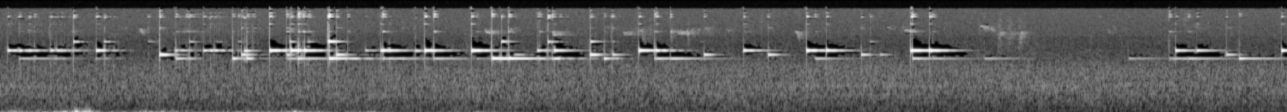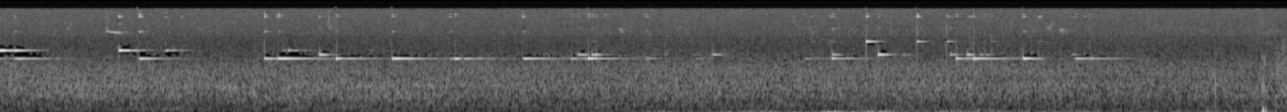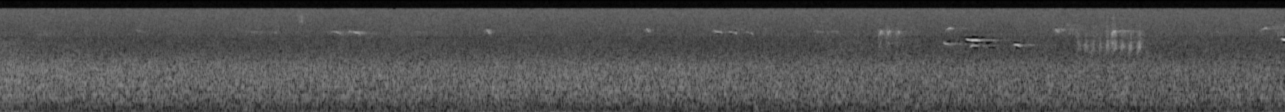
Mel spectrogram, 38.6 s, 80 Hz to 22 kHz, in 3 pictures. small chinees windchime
0.0 10.4, 11.2 14.9, 15.5 24.3

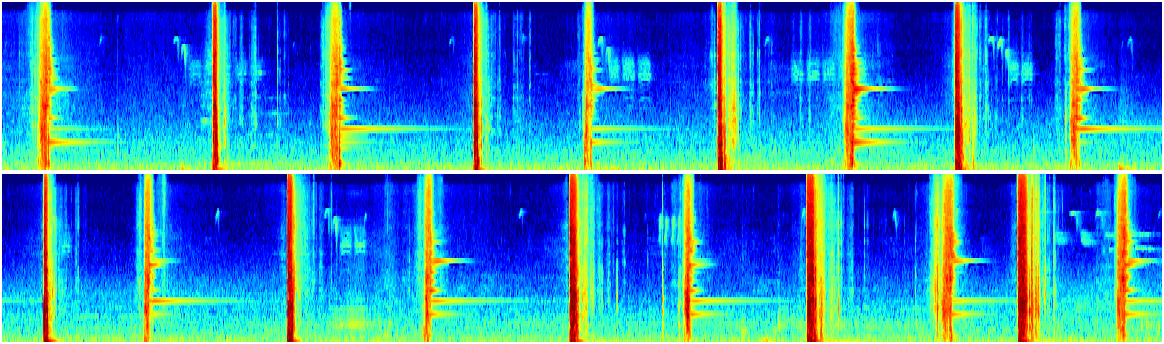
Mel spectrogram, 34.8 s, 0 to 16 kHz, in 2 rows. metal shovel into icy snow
0.4 0.9, 4.8 5.2, 8.7 9.2, 12.6 13.0, 14.3 14.6, 15.9 16.4, 19.5 20.0, 23.6 24.2, 25.9 26.4, 27.6 27.9, 29.5 30.0, 31.3 31.9, 32.6 33.2, 34.0 34.7

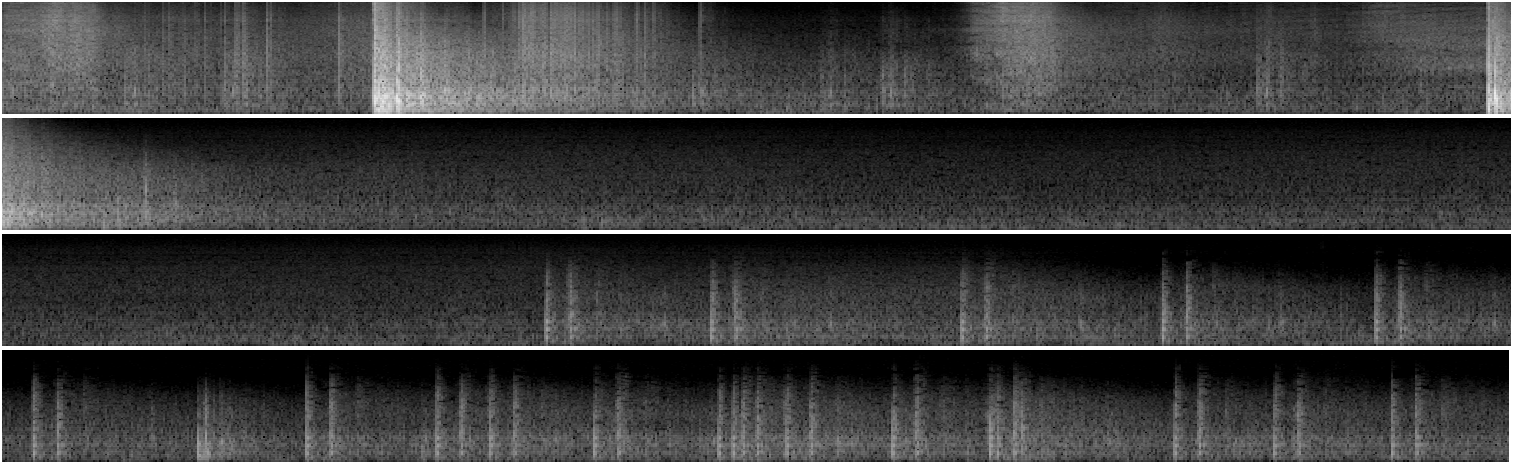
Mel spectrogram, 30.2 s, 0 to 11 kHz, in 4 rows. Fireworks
0.0 9.3, 17.8 30.1

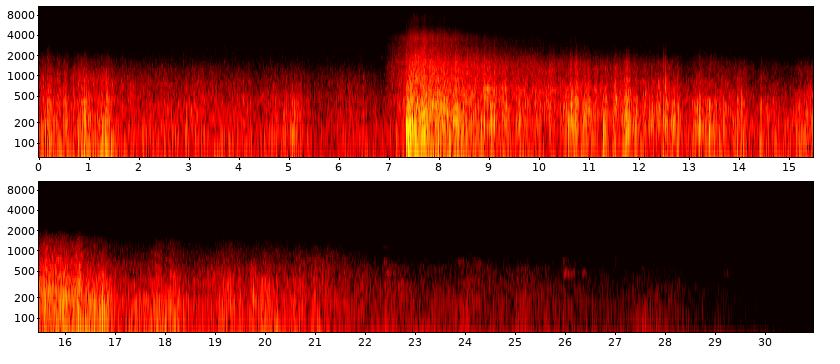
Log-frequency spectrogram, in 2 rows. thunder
0.0 23.0

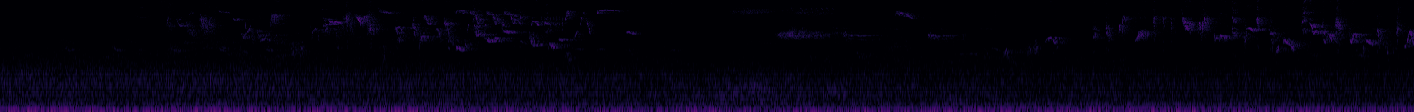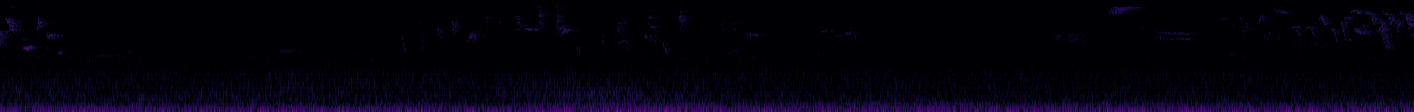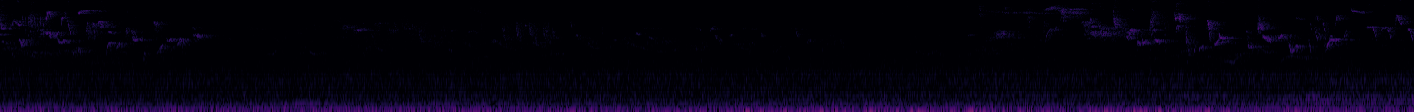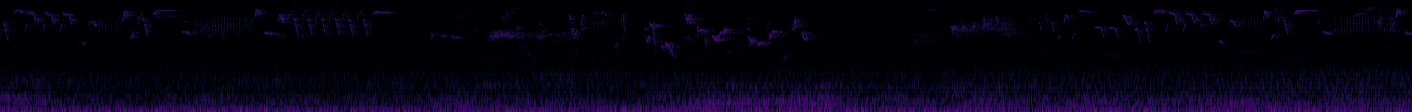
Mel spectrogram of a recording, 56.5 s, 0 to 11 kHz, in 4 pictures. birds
0.7 6.6, 7.4 15.6, 24.7 36.8, 37.9 56.5

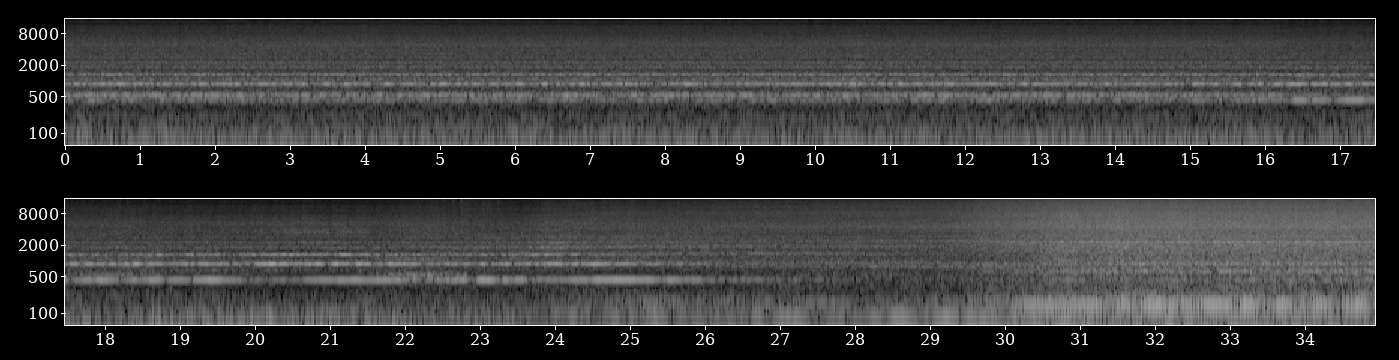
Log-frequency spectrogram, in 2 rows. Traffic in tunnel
23.9 34.9

